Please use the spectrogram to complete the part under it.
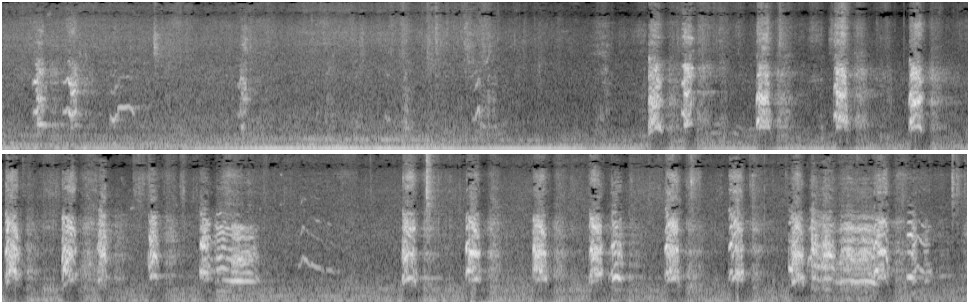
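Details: German Shepherd and Boxer kept as pets, first a low rumbling background, then sharp barks repeated irregularly, several per second at times, with a few whimpering yips mixed in.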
